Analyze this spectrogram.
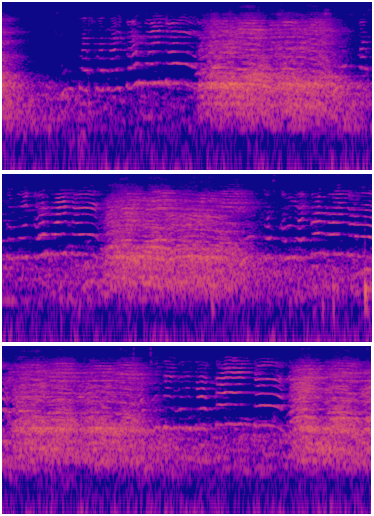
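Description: A crowd of men shouts and clamours noisily between the chants.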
